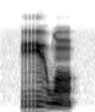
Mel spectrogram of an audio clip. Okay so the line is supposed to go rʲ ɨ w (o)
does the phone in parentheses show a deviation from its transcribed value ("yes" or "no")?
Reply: yes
